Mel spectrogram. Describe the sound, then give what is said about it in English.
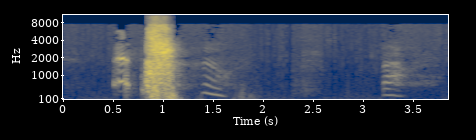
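A quick sharp inhale followed by a single loud, explosive sneeze on an allergy day, then a few short voiced sounds and a brief breathy vocal noise afterward. “I could have sworn I was gonna sneeze.”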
